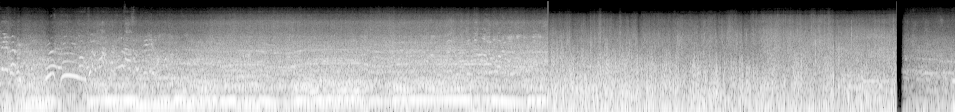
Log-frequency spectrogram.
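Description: A motorboat engine drones steadily on open ocean water in the Maldives, loud and buffeted by heavy wind noise, with people talking over it before the engine note drops away near the end.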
